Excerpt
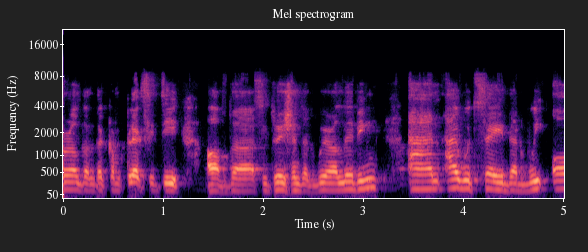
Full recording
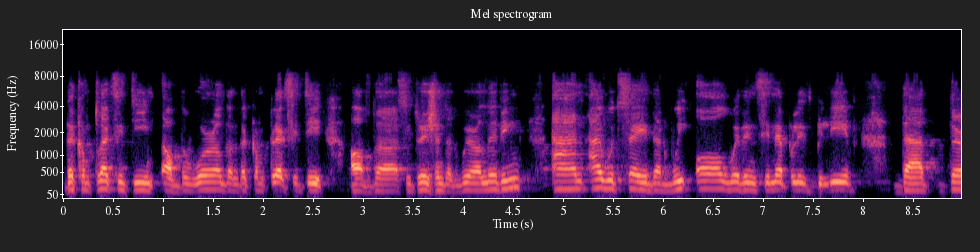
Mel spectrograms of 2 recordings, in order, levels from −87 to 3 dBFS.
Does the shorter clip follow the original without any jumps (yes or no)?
yes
